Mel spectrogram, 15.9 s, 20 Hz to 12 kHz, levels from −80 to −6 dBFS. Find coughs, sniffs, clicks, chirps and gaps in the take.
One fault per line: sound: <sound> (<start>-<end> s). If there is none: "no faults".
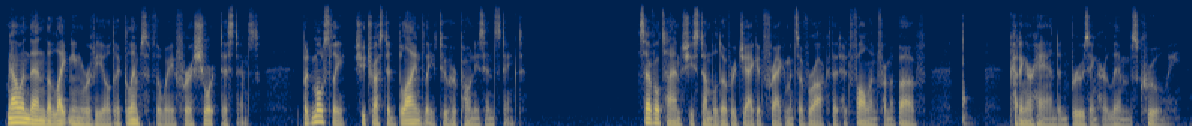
sound: tap (12.8-13.0 s)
